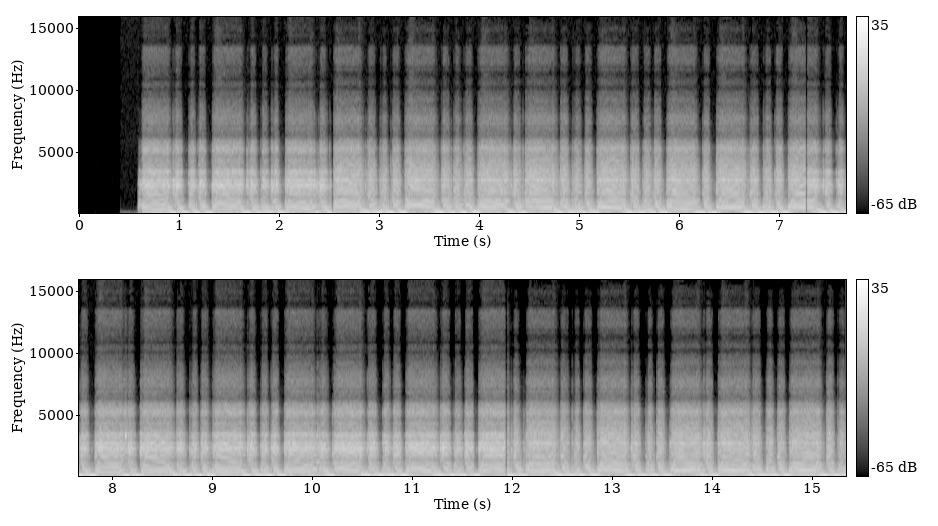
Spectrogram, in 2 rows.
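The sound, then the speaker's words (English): Heavily distorted, dense audio plays continuously at a loud, steady level, with a bright, gritty hiss sitting in the upper midrange throughout. No one speaks. “Not only did that, I do hear that kind of 3-4K hiss that you're talking about.”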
